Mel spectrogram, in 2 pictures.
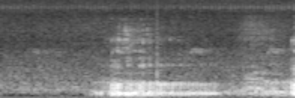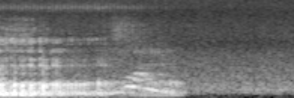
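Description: Big cats snarl and growl as they fight.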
